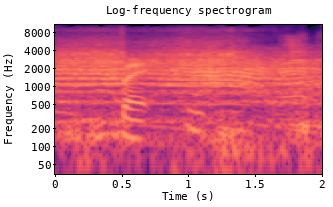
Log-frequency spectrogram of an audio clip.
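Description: A snowmobile engine running at high revs as the sled climbs the race hill, holding a steady pitch that rises slightly in the second half.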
